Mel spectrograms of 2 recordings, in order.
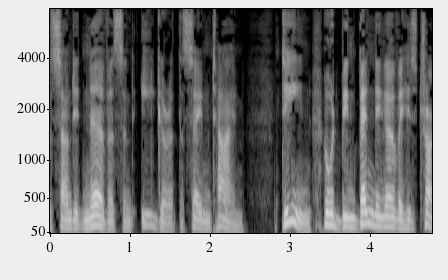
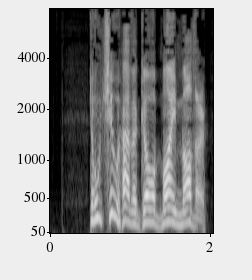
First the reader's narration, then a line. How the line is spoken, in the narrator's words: Seamus snapped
